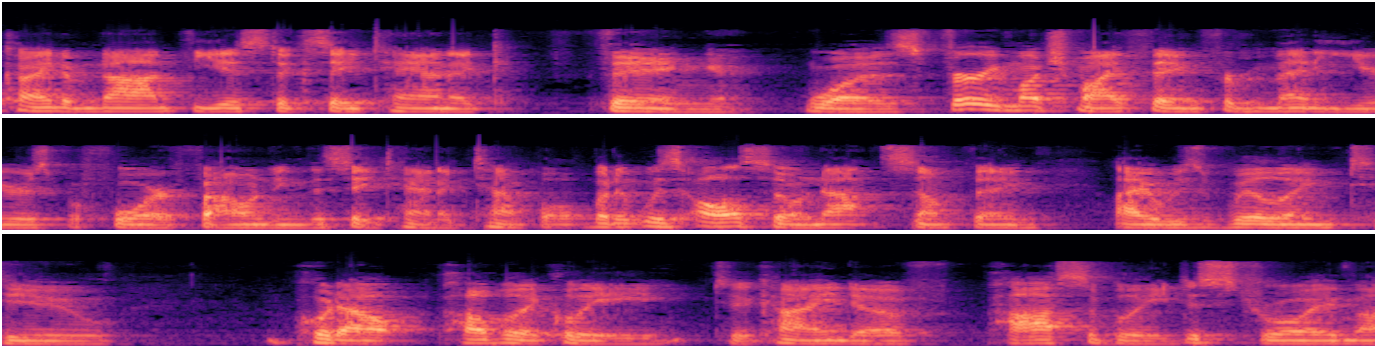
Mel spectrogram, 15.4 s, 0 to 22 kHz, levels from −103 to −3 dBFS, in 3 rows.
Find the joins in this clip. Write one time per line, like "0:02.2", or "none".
none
